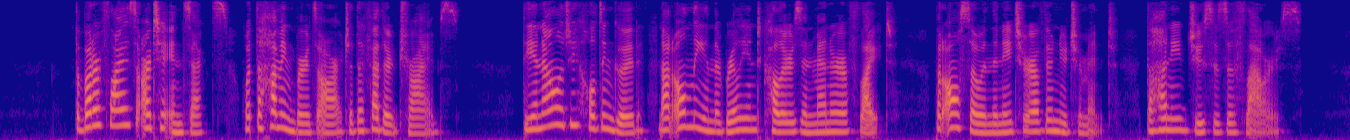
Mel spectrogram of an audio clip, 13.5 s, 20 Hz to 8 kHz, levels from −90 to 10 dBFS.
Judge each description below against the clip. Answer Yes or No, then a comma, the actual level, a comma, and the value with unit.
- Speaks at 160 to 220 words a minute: Yes, average, 180 wpm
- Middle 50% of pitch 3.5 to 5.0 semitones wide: No, wide, 5.6 semitones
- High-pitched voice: Yes, high, 215 Hz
